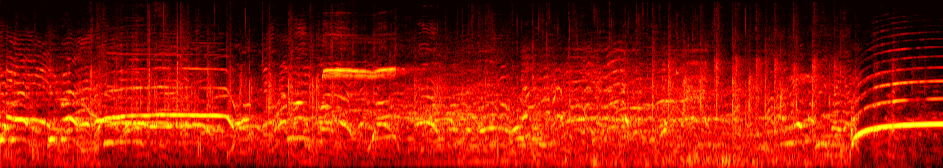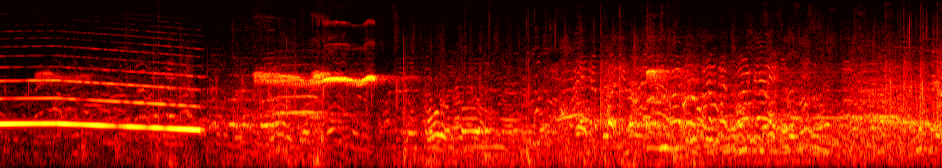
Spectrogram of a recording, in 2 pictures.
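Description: Young women shout and call out to each other.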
